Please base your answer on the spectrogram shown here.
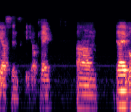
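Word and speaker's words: Owsinski: name is oh ausinsky and sorry I keep from this pronouncing your name all the time his name is osinski okay um I have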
